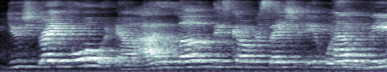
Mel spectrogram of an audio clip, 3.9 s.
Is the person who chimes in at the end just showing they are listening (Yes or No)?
No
